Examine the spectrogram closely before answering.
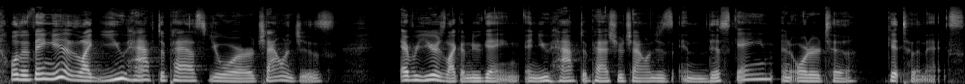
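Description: A woman with an American accent speaks at a moderate pace in a very deep, low pitch and lively intonation, the recording very clean over a silent background. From Virginia, small country town. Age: 40s. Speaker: astrology reader. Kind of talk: casual chat.

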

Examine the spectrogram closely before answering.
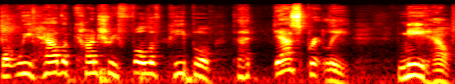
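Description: This man has a western Canadian accent. His pitch is high. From Dawson Creek, northern British Columbia, Canada. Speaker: local hunter. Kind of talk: casual chat.

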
